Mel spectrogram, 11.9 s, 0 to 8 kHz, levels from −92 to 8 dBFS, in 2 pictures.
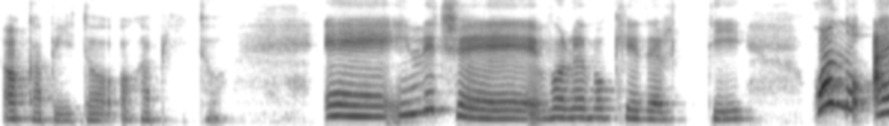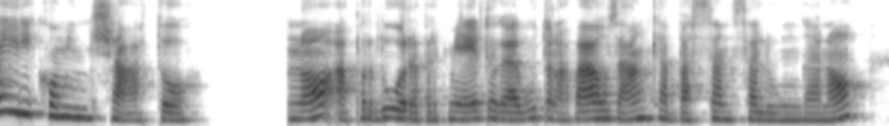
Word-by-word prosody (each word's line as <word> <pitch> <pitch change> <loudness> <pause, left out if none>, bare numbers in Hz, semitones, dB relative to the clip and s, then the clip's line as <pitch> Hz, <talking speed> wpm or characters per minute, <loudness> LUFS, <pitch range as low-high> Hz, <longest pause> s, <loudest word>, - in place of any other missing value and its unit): Ho 190 0 -4
capito, 160 -4 -14 0.2
ho - - -14
capito. 170 0 -18 1.0
E, 250 -2 0
invece, 240 - -1
volevo 215 0 -5
chiederti 185 -2 -10 0.4
quando - - +6
hai 350 +2 +5
ricominciato, 205 - -1 0.5
no, 185 +1 +4
a 175 - 0
produrre 195 -1 -2
perché 175 +1 -9
mi 180 - -2
hai 175 - +3
etto 190 +2 -1
che 180 - -3
hai - - +5
avuto 205 +4 -5
una 165 -3 -4
pausa 180 0 +4
anche 205 +2 0
abbastanza 180 0 -4
lunga, 160 -1 -7
no? 240 +9 +1
190 Hz, 135 wpm, -24 LUFS, 175-215 Hz, 1.0 s, quando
